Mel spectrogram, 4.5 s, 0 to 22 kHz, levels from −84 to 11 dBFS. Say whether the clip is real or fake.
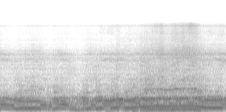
fake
